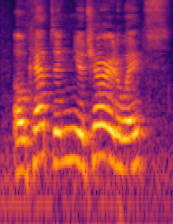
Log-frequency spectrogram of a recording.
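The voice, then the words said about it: British accent. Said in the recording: “his Face in a British accent.”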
